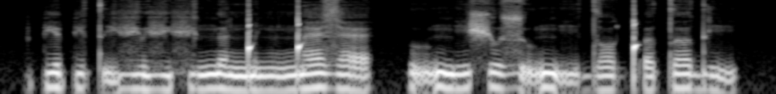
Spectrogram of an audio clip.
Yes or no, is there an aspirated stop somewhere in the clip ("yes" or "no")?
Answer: no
